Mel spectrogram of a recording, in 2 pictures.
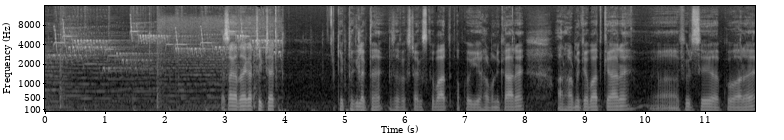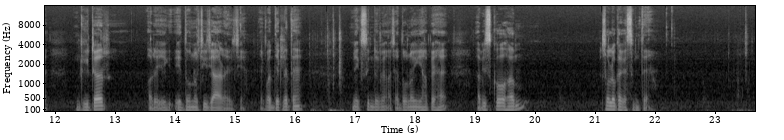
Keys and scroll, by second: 3.9 space, 5.1 ctrl+=, 16.5 ctrl+=, 23.4 space.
